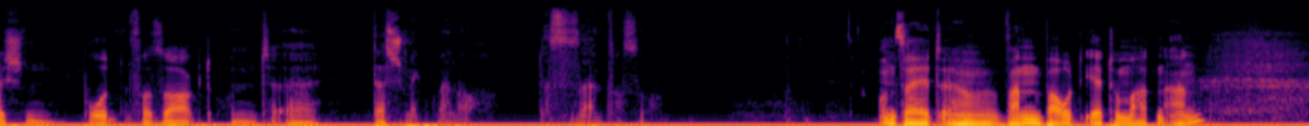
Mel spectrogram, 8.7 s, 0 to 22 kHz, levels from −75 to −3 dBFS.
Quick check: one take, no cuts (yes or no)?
yes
